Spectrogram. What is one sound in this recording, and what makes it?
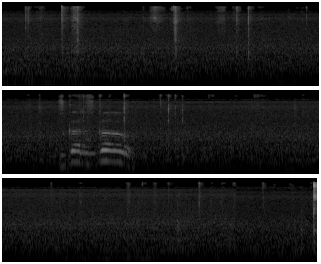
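Scissors snip through tape on a cardboard box.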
